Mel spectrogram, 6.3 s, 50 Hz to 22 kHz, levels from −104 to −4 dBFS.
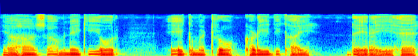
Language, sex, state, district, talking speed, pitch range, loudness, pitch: Hindi, male, Uttar Pradesh, Lucknow, 105 wpm, 95-100 Hz, -16 LUFS, 95 Hz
